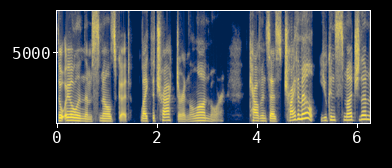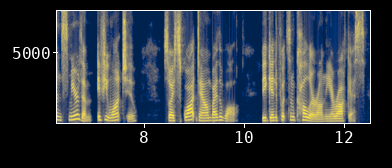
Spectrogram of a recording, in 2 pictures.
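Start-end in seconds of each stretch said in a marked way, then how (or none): 4.5-7.9 put-on a higher, lighter boy's voice, encouraging; Calvin's voice. Calvin urges Mason to try the oil crayons, higher and encouraging. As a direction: coax a friend to try the crayons.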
